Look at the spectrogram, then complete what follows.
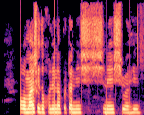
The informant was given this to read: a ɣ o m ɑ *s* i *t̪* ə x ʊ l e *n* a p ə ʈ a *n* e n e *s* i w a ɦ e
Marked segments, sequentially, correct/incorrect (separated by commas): incorrect, incorrect, correct, correct, incorrect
